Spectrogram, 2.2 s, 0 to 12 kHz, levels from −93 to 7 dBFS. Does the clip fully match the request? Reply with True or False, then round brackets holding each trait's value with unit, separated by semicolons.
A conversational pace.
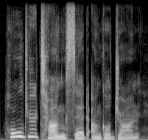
True (160 wpm)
